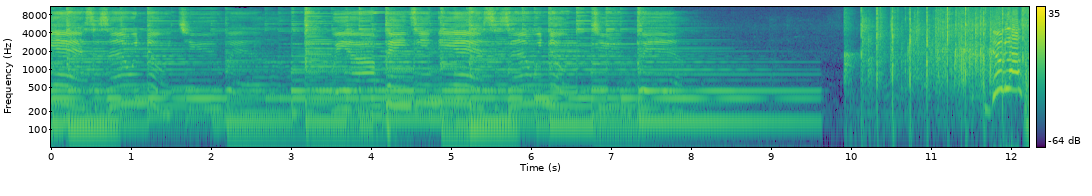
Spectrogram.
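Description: A sung song with instruments ends, and after a brief pause an audience bursts into applause, loud, steady clapping with a few sharper claps and cheers mixed in.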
